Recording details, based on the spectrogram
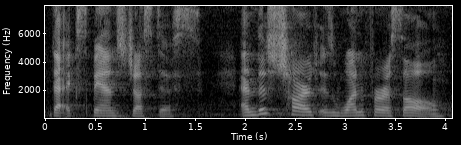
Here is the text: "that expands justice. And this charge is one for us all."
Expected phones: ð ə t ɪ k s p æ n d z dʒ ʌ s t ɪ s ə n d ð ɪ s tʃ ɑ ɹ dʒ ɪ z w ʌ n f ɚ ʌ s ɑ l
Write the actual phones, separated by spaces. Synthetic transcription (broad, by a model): ð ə t ɪ k s p æ n d z dʒ ʌ s t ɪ s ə n ð ɪ s tʃ ɑ ɹ dʒ ɪ z w ʌ n f ɚ ʌ s ɑ l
